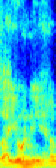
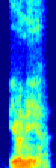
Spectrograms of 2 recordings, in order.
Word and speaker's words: Ionia: a region called well I pronounce this Ionia but you could reasonably pronounce this as Union so iom it could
